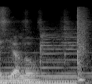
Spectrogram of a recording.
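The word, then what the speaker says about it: Zalo: You should get Yellow, this application, or it's spelled like Z-A-L-O, but you say Yellow.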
